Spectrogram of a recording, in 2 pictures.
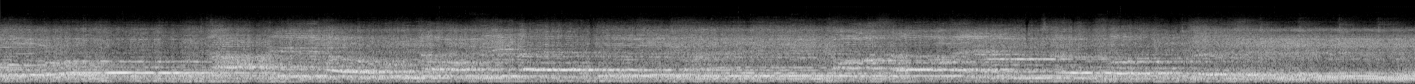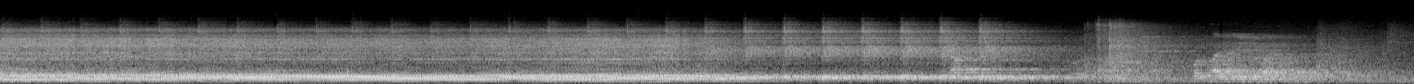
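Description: Music with layered, choir-like singing: moving vocal lines at first, then long held notes, fading out near the end. A short sudden thump comes just before the end.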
